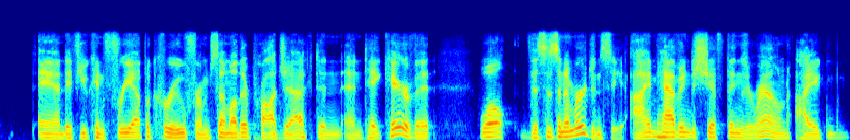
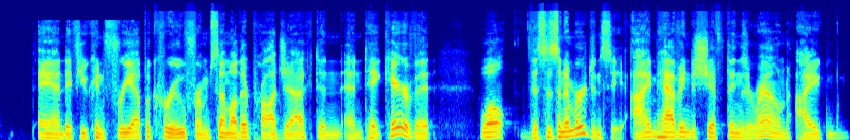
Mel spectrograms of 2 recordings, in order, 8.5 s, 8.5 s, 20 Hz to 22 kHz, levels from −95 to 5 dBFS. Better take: second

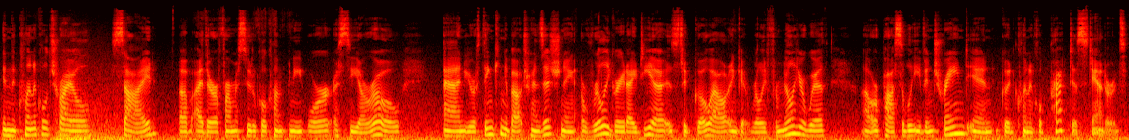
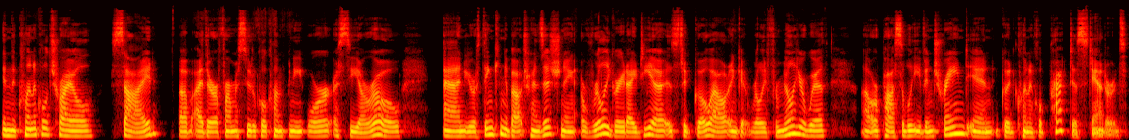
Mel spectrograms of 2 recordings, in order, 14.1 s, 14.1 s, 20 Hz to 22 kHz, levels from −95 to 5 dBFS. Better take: second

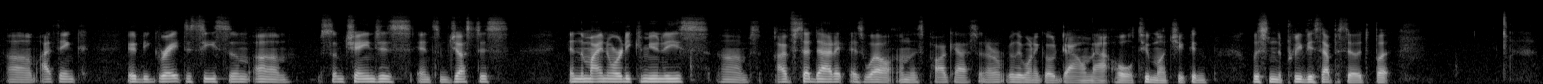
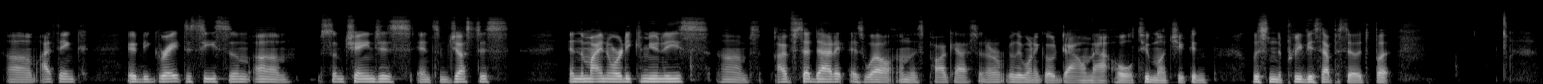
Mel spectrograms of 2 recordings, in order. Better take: second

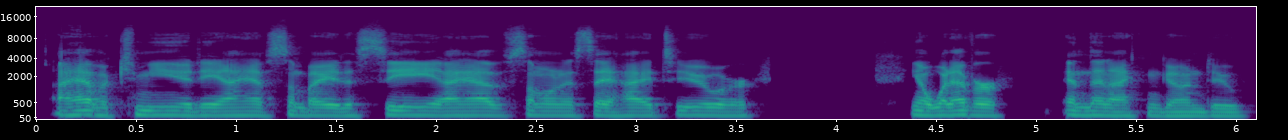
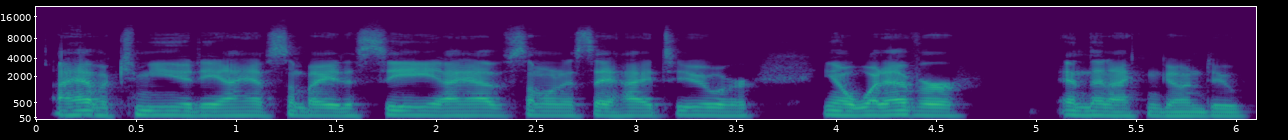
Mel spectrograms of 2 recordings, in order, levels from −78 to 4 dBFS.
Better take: second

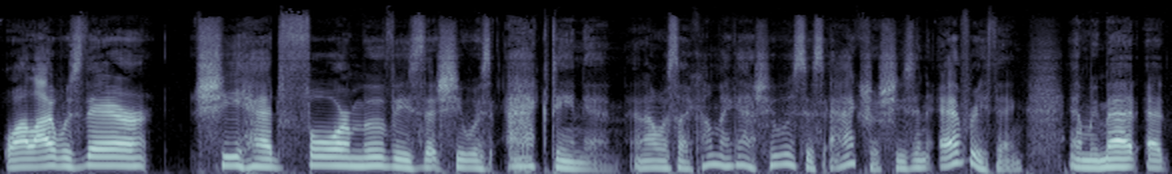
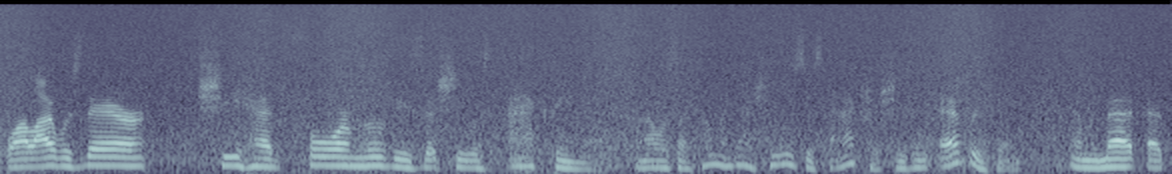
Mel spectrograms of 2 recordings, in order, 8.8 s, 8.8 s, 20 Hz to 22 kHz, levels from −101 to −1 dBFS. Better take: first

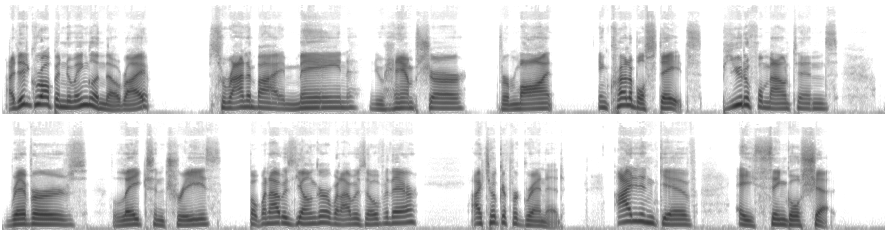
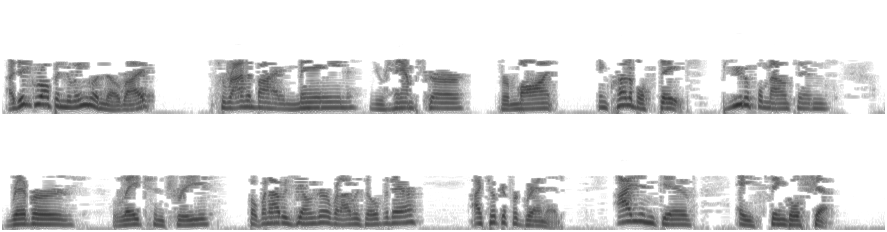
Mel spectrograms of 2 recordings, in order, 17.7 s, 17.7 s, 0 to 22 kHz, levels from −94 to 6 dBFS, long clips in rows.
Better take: first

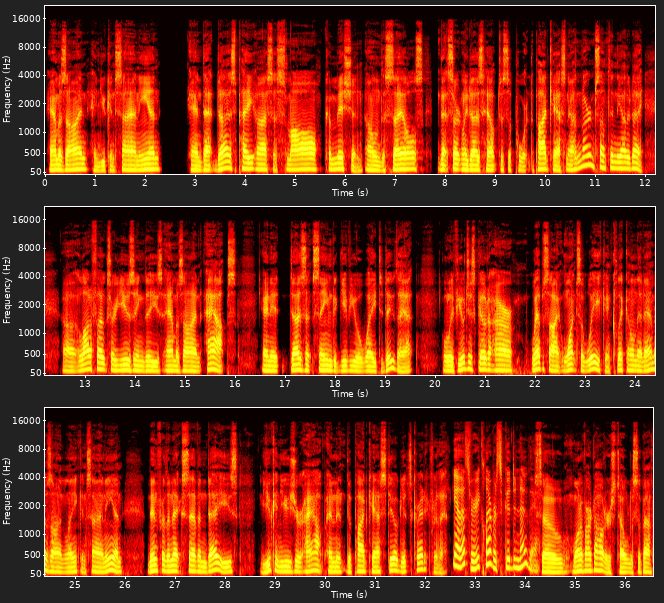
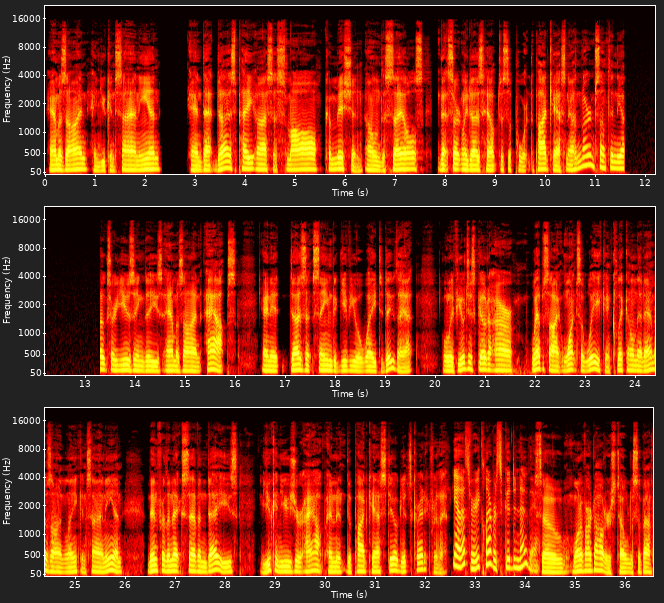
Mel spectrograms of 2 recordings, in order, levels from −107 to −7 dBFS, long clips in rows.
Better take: first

